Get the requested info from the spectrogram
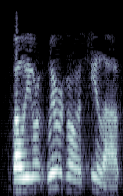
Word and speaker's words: Selah: That's just the way it's always been pronounced by every person I've ever heard read it. I believe it's Selah.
